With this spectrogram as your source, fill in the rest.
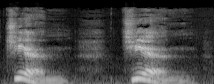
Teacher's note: a 3rd tone character which means that it is a falling tone and rising tone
